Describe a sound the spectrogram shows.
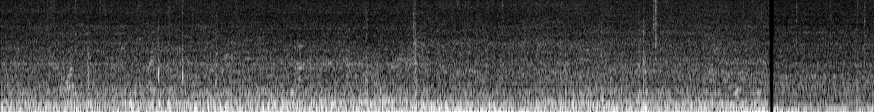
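A car engine hums steadily while driving along a road.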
